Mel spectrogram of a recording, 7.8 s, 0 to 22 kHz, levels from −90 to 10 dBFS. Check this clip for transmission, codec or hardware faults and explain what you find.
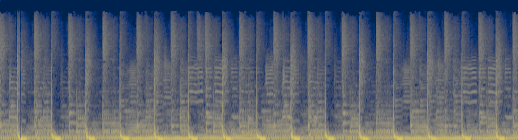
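Two dropouts, both an underrun with held sample. At 0.30 to 0.32 s and again at 6.72 s, the output buffer ran dry and the converter froze on its last value, so the sound flattens briefly, then comes back after about 20 ms and 5 ms of live audio went missing. The lengths fit 1024- and 256-sample gaps.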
